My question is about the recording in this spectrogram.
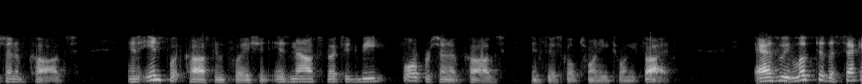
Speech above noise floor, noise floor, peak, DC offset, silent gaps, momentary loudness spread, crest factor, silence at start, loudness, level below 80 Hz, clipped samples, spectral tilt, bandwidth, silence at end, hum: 40 dB; -66 dBFS; -2 dBFS; under 0.1%; none; 14 LU; 24 dB; 0 s; -26 LUFS; -64 dBFS; under 0.1%; -8 dB/octave; 5 kHz; 0 s; none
